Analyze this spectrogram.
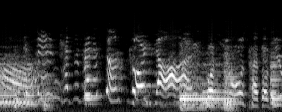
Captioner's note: agitated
